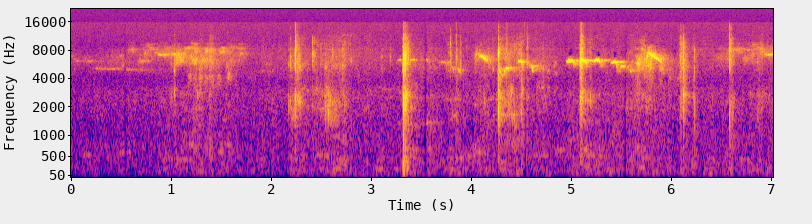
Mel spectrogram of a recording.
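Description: Faint birdsong: scattered short, high chirps from small birds, with a few light clicks and one sharper click about halfway through.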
